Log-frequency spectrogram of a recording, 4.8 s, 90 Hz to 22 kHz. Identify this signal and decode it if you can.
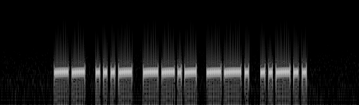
Morse code (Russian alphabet), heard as a keyed tone, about 24 wpm, 520 Hz. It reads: МЖЩГЭ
